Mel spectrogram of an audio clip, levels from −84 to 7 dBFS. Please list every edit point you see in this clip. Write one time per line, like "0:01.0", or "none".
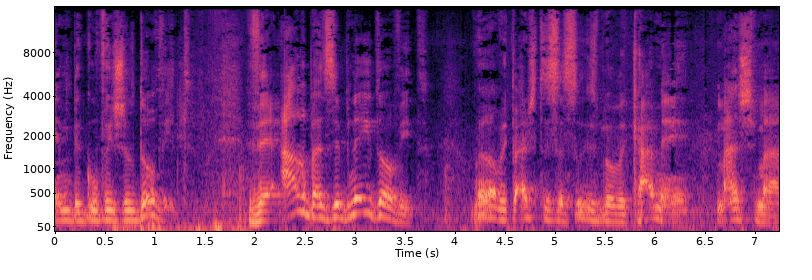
0:04.5

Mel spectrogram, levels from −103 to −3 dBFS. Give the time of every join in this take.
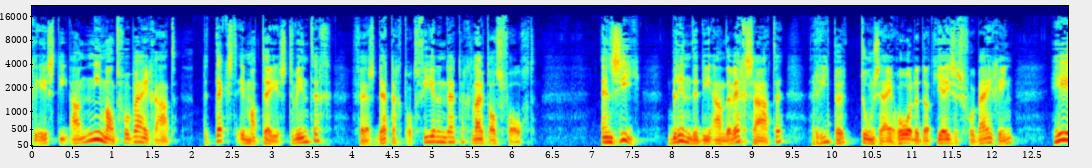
0:02.0
0:07.9

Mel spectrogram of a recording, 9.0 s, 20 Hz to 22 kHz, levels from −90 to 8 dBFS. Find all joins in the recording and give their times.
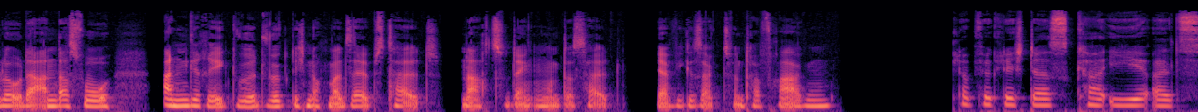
none

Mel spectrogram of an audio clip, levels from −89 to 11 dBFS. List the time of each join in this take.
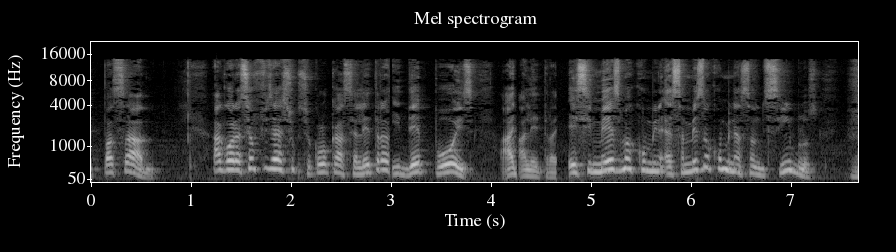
0:02.1
0:03.0
0:04.2
0:04.6

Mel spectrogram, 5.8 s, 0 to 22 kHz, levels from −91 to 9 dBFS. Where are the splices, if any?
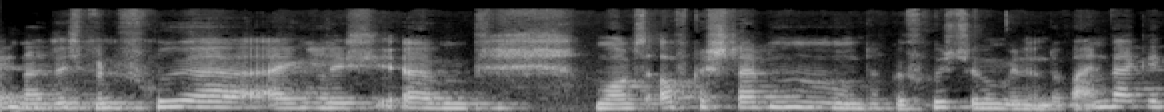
none

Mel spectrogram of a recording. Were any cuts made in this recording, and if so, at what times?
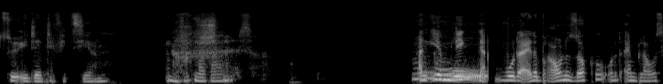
0:01.9
0:04.9

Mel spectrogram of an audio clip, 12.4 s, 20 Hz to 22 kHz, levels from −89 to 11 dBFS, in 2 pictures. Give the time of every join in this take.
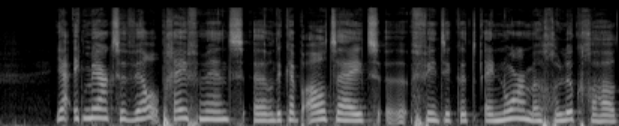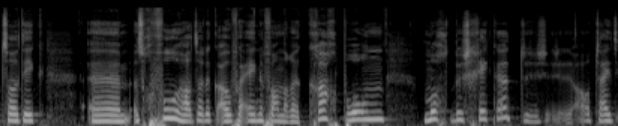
none

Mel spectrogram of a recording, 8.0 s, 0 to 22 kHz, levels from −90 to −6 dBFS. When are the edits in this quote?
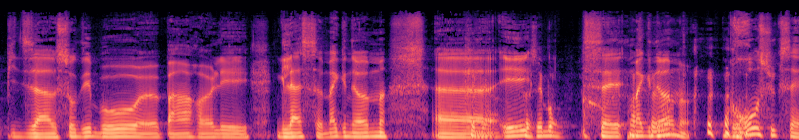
0:06.3

